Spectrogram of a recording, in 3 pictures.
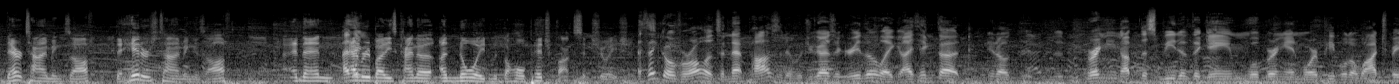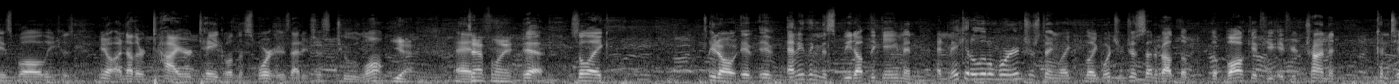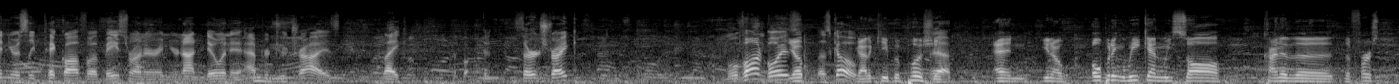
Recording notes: LIVE from the Jetro Lot before Phillies Opening Night for our first LIVE podcast of 2023!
